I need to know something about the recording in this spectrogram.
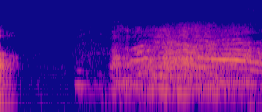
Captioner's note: audience agrees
